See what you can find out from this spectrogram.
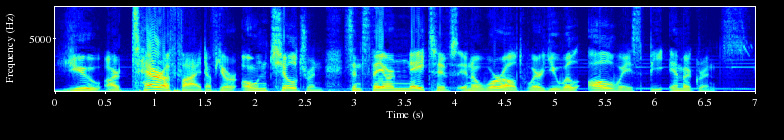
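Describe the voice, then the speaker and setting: A man gives a scripted dramatic reading of a declaration in a solemn, deliberate, oratorical manner. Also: mid-range voice, lively intonation. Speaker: reader of a written manifesto. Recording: voice over a loud music bed. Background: loud music.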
